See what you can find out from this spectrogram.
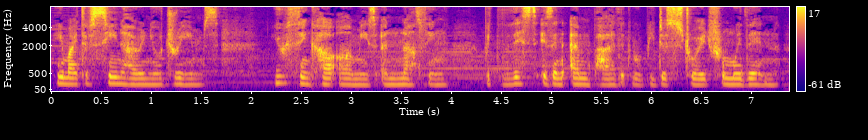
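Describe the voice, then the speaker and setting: A woman's voice: deep voice, little pitch movement, soft background music, natural voice. A woman playing a defiant, dying prisoner in an audio drama, speaking cryptically and taunting her interrogator. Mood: ominous. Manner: slow, cryptic, breathy whispering.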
